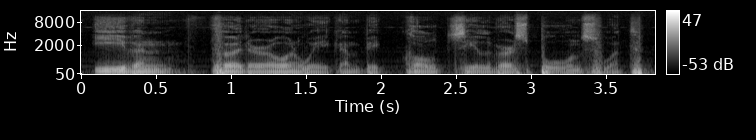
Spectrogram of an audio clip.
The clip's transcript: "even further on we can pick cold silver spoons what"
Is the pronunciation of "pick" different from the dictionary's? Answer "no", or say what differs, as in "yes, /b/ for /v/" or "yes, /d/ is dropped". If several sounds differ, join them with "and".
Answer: yes, /b/ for /p/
